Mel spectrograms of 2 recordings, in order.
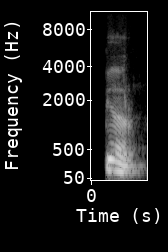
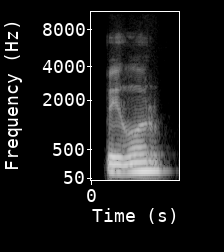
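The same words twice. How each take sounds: First: "peor" squeezed into one syllable, pior; popular Chilean. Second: "Peor" in two syllables, pe-or; careful hiatus. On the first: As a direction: say "peor" like Chilean everyday speech. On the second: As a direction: give "Peor" both vowels. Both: Shown as a demonstration. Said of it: "castellano chileno popular".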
